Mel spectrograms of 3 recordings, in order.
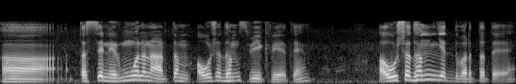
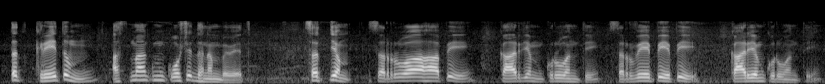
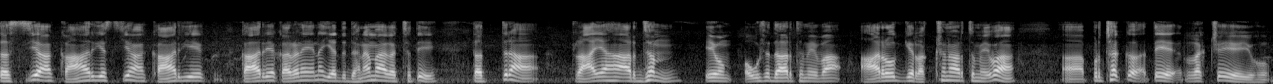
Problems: constant background noise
